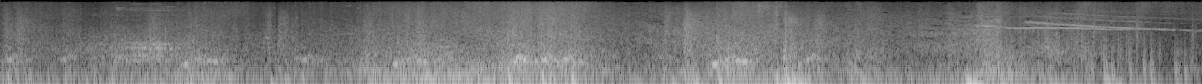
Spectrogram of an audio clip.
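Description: Magic blasts and weapon blows clash in quick, noisy bursts.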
